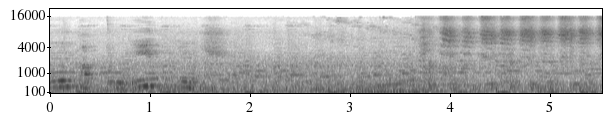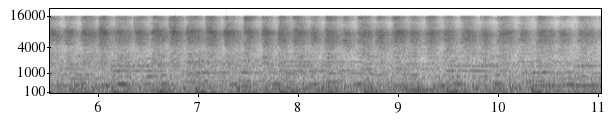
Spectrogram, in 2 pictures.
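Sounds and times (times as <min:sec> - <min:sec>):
hand pump whooshing air: 0:03.6 - 0:11.0.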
